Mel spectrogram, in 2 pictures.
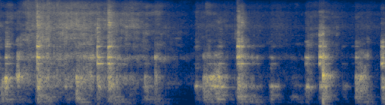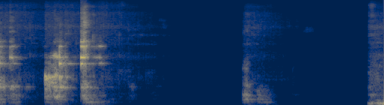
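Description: Onions frying in hot oil with mustard seeds for a village-style pitiki pappu sambar, stirred in bursts of sizzling and scraping, close and fairly loud, then a pause with only faint clinks.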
